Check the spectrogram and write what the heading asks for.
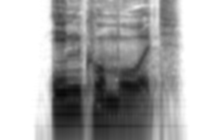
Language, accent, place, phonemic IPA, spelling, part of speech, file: German, Germany, Berlin, /ˈɪnkɔˌmoːt/, inkommod, adjective, De-inkommod.ogg
- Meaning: incommodious, uncomfortable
